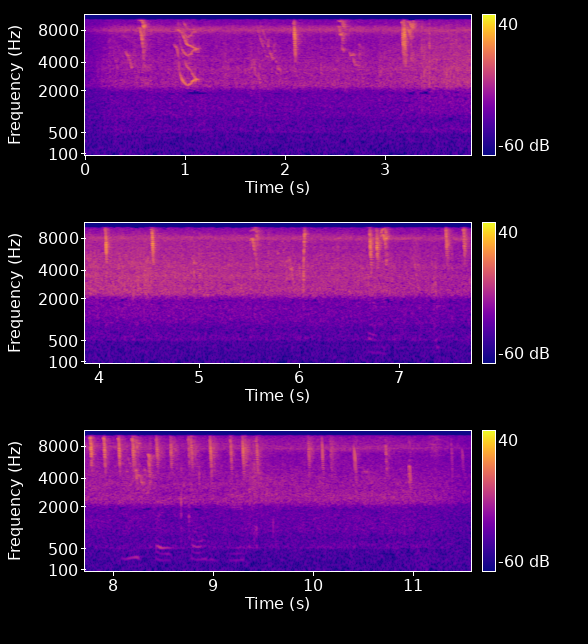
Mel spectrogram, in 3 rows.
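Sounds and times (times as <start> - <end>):
golden-masked tanager Tangara larvata calling: 0.3 - 11.5.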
